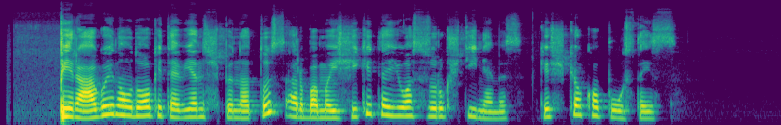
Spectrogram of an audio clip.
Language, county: Lithuanian, Kaunas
